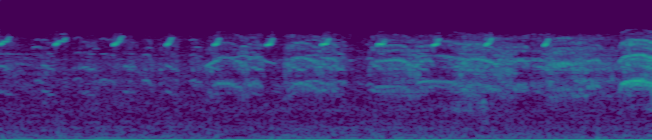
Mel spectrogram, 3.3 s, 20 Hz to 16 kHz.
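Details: Common guillemots at a nesting colony on 28 June 2020, as chicks are being fed: high, wavering whistled calls over a quick, steady ticking about four times a second, with a low rumble underneath.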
